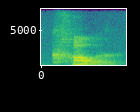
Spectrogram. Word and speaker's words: color: and we say and this o r again like mirror is more of an er and we're going to say color so this syllable is stressed and i say color okay by the way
